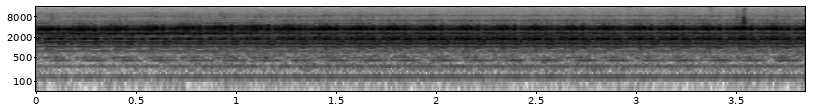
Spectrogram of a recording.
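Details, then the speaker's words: Laptop cooling fan: steady loud high whir with constant tone, fan running hard and noisily; loud fan noise. "That's that annoying fan noise on your laptop. Let me show you how to repair it."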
